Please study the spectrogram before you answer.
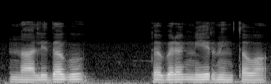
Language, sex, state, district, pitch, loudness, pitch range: Kannada, male, Karnataka, Bidar, 110 Hz, -14 LUFS, 105-115 Hz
